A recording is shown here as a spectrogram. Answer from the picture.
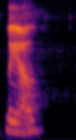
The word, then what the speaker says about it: Leal: You're going to tell me if I'm saying your name incorrectly, I hope. Ana Leal? – That's fine. – No, really. How do I say it? – That's fine. Yeah, Leal.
